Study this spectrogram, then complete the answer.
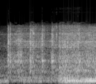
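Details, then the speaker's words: Renault Kwid RXT with a crank-but-no-start fault (relay not activating with the key, no ground in the wiring), cranked with the relay ground wire attached: a few quick cranking beats, then it catches within a second and settles into a steady idle; a clean, normal start. "ये हमारी गाड़ी start हो चुकी है फिर इसमें बंद करो गाड़ी"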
